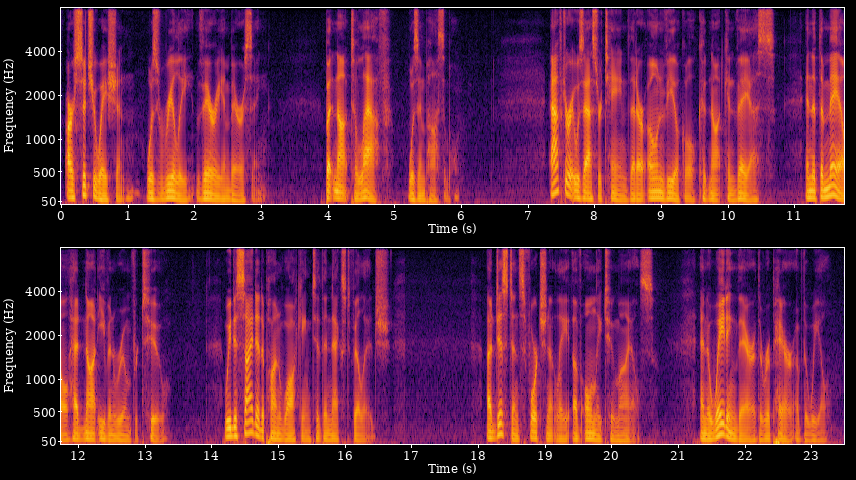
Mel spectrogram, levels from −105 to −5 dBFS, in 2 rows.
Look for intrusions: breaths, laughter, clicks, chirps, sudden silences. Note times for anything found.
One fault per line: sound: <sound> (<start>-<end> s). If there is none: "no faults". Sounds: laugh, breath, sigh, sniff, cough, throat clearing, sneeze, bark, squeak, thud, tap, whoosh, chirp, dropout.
no faults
